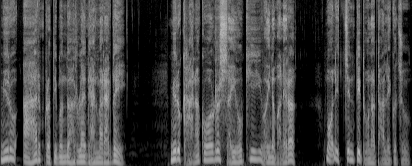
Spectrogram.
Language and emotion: Nepali, fearful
